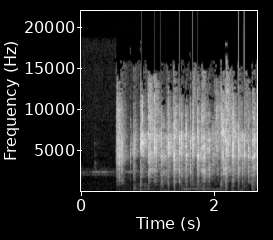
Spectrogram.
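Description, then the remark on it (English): Dice rattle and clatter in a dense, continuous burst of sharp clicks lasting a couple of seconds, preceded by a faint, brief high tone, and land on a roll of 5. No one speaks. “Yeah, I rolled 5. Yay, the dice.”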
